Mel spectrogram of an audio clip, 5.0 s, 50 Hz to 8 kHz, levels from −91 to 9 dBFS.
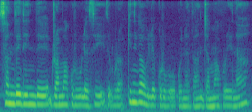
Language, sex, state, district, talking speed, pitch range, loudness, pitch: Nagamese, female, Nagaland, Dimapur, 200 wpm, 165-200 Hz, -19 LUFS, 180 Hz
